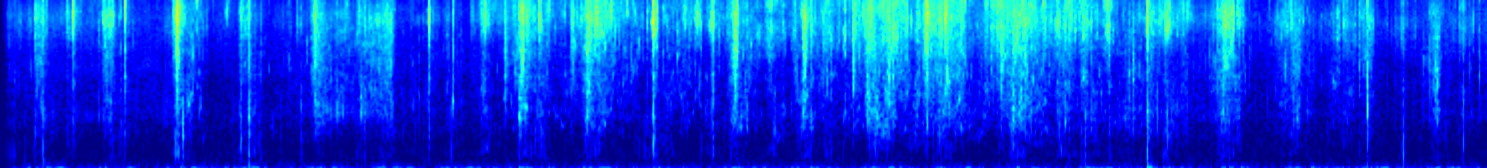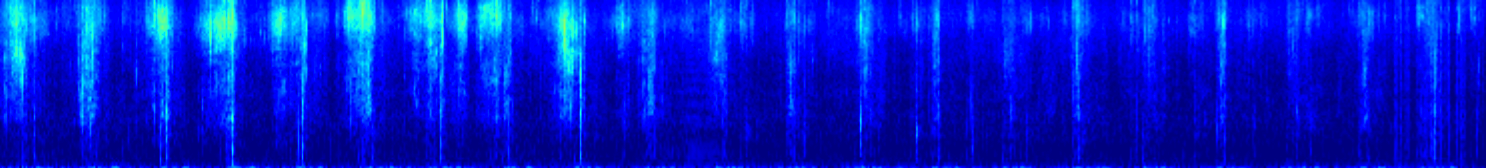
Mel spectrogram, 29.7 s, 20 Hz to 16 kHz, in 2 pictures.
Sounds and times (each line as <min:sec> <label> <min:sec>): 0:00.1 Stream 0:12.4
0:00.2 Stomping and sloshing through a creek bed and river rocks 0:15.0
0:04.8 Ocean 0:12.2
